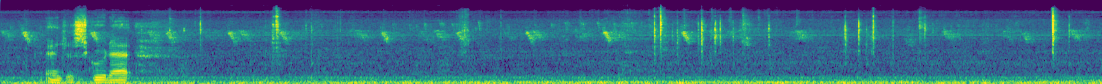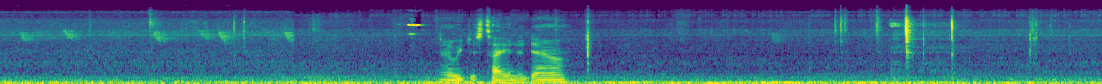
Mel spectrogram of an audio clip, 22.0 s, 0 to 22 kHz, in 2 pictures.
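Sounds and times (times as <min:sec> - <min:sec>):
small birds chirping: 0:00.0 - 0:16.6
traffic rumble: 0:00.0 - 0:22.0.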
